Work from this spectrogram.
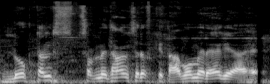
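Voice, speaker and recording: A man's voice: on the high side, fairly quick, background noise. A man giving an earnest political statement as an interviewee, repeating phrases for emphasis.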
